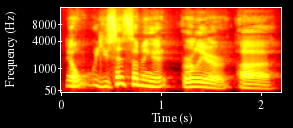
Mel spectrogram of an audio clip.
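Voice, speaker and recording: A man's voice: sits high, big pitch swings, moderate pace, a little mellow. A man hosting a podcast, who grew up in Jamaica, asking curious questions and laughing as he talks. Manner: curious, amused, breaks into laughter. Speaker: podcast host. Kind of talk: conversational podcast interview.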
